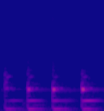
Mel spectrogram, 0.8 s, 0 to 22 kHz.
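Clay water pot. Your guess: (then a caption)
Sound. A 50-year-old clay water pot, which survived an animal knocking it against a post, is tapped four times in quick succession, with a fifth tap starting as the clip ends. Each tap gives a short, ringing, metallic tone pitched around 395 Hz with a low thump. The metal-like ring shows the pot is still strong and intact.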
